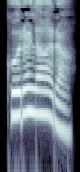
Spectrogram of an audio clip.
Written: ಕರುಳಿರಿ

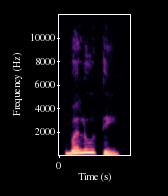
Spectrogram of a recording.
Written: ಬಲೂತಿ

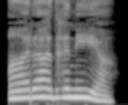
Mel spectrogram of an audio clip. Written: ಆರಾಧನೀಯ

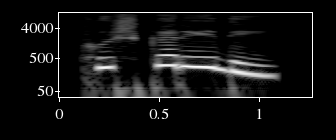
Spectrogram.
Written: ಖುಷ್ಕರೀದಿ

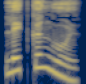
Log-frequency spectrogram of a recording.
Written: ಲೆಕ್ಕಂಗೊಳ್

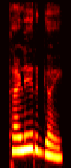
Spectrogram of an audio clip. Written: ತಳಿರ್ಗಯ್

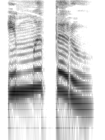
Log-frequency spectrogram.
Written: ಇಮ್ಮತ್ತರು

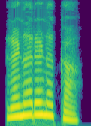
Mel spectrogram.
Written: ರಣರಣಿಕೆ

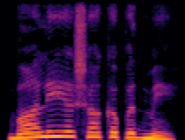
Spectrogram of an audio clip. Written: ಬಾಲೇಯಶಾಕಪದ್ಮೆ

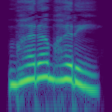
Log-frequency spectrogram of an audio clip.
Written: ಭರಭಾರಿ

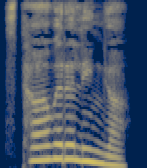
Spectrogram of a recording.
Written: ಸ್ಥಾವರಲಿಂಗ

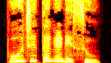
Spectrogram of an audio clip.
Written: ಪೂಜಿತಗೆಡಿಸು

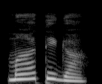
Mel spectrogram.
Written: ಮಾತಿಗ

